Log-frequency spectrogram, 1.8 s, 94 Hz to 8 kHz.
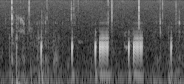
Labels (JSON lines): {"label": "biophony, knock croak", "recorder": "SoundTrap 300"}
